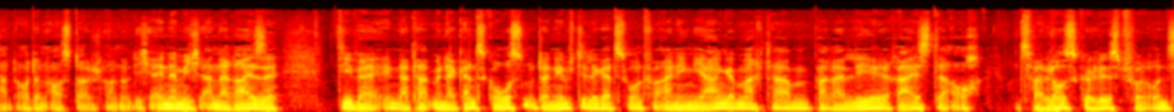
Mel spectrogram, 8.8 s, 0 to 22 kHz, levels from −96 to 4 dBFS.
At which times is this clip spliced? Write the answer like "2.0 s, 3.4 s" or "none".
none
